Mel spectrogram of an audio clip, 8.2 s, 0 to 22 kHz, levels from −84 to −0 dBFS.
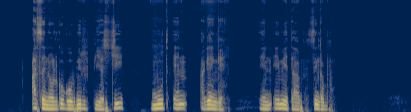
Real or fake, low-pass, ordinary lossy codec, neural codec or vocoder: real; none; none; none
